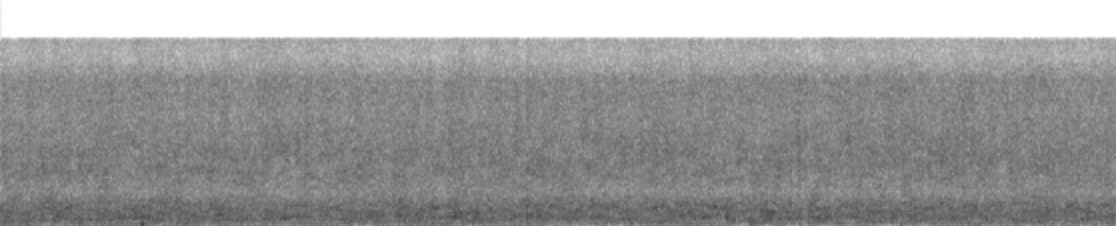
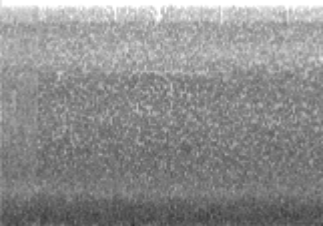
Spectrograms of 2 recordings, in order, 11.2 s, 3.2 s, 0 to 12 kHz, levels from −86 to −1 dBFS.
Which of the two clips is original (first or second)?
second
